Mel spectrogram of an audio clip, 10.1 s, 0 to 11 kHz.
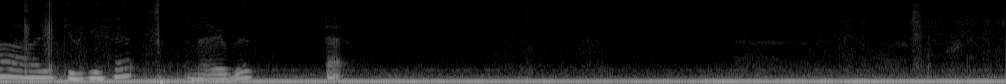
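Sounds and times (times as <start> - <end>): steady low hum: 0.0 - 10.0
fabric rustling on microphone: 8.2 - 10.0.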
